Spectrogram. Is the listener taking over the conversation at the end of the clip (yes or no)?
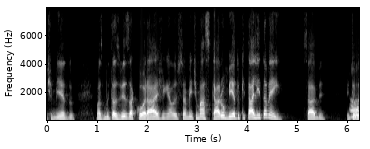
no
